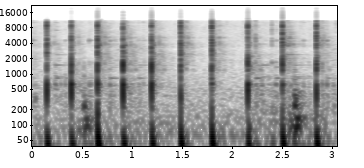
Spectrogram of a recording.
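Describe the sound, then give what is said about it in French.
Knocking on a halved pomegranate to shake loose its seeds: a steady, evenly spaced series of about ten sharp, dry taps with quick decays, alone with no voices. “On tape volontairement dessus et tous les, tous les grains de grenade vont tomber.”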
